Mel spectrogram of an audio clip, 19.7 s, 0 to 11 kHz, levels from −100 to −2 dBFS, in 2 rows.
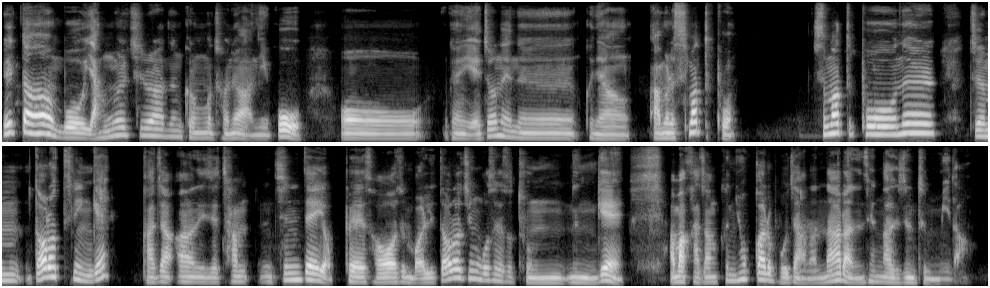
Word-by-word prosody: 일단 215 - +7
뭐 115 -2 +3
약물 140 - -2
치료하는 155 -5 -4
그런 115 -2 -6
건 115 - -6
전혀 105 +1 -5
아니고 175 -4 +2 0.4
어 100 -1 0 0.2
그냥 105 -2 -5
예전에는 110 - -4
그냥 95 -3 -5 0.2
아무래도 110 0 0
스마트폰 240 +1 0 0.8
스마트폰을 200 +3 +4 0.3
쫌 145 -2 -3
떨어뜨린 200 - +3
게 195 +9 0 0.3
가장 115 +1 -2
아 115 -2 -1
이제 105 0 -6
잠 120 -1 -6 0.3
침대 160 +2 +2
옆에서 110 -2 +2
좀 110 -3 -5
멀리 95 +3 -2
떨어진 185 - 0
곳에서 135 -6 -6
둔 100 -2 -5
는 105 -2 -3
게 - - +4 0.4
'아마 - - +4
가장 110 0 -6
큰 135 +2 -9
효과를 165 -2 +1
보지 105 -4 -6
않았나?'라는 95 +3 -1
생각이 110 -3 -6
좀 105 0 -4
듭니다. 175 -1 -11
120 Hz, 275 characters per minute, -23 LUFS, 105-170 Hz, 0.8 s, 일단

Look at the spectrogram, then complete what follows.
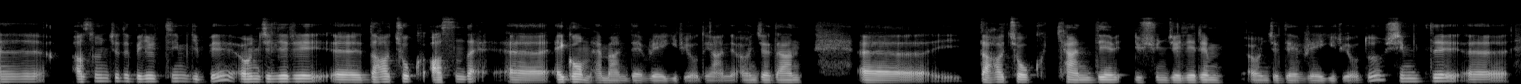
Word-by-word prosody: Eee, 120 +1 -4 0.3
az 125 +4 -1
önce 150 0 -4
de 145 -2 -5
belirttiğim 140 +2 -1
gibi 160 - -2
önceleri, 135 +2 +4 0.2
eee, 110 -1 +3
daha 120 +2 +3
çok 135 - 0
aslında, 120 +3 +3 0.3
eee, 100 -2 +1
egom 115 -3 +5
hemen 95 -2 -4
devreye 90 -1 -1
giriyordu. 90 +1 -7
Yani, - - -5
önceden, 105 0 -1 0.6
eee, 100 - +3 0.5
daha 115 +2 +4
çok 110 -2 +1
kendi 110 0 +3
düşüncelerim 105 0 0 0.3
önce 100 -2 -3
devreye 95 -1 -2
giriyordu. 175 - -4
Şimdi, 140 -1 -1
eee, 115 - +1
110 Hz, 110 wpm, -25 LUFS, 100-130 Hz, 0.6 s, egom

